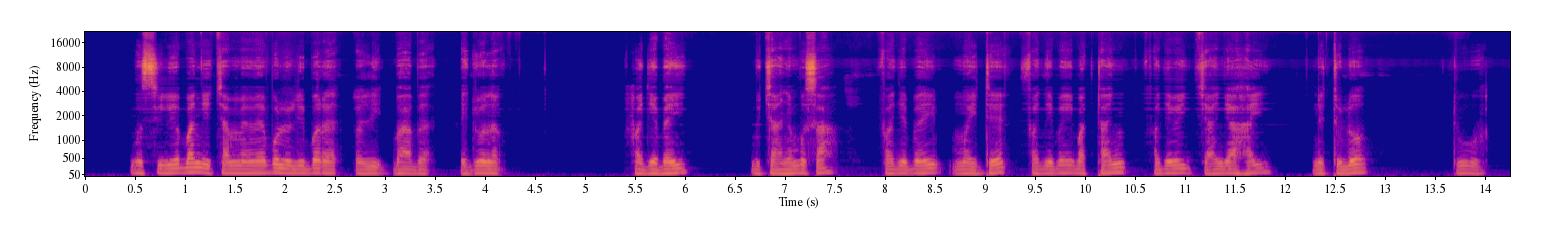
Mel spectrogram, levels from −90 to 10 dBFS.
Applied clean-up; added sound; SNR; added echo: neural mask model DeepFilterNet 3.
